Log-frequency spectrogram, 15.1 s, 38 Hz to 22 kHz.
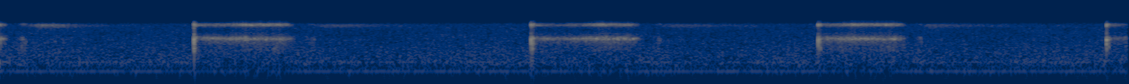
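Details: Three rasping snores, each starting with a snort, about four seconds apart with quiet pauses, roughly 15 breaths a minute; ordinary snoring.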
